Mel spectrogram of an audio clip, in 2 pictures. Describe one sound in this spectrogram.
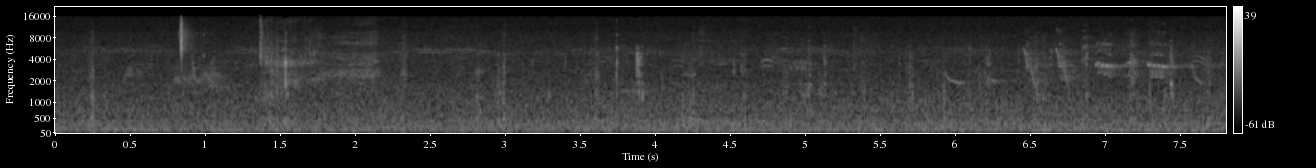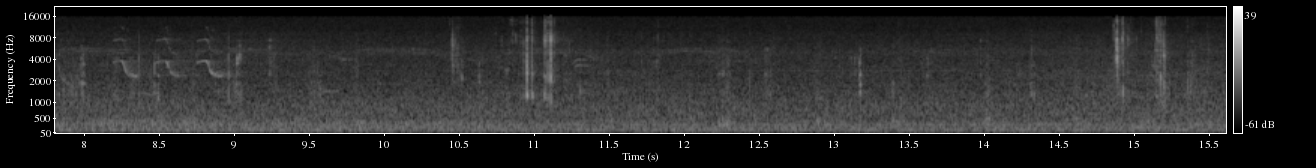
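A young woman chews and smacks her lips close to the microphone.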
